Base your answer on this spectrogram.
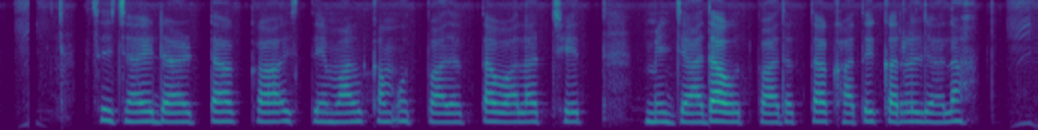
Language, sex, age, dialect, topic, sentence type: Bhojpuri, female, 18-24, Northern, agriculture, statement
